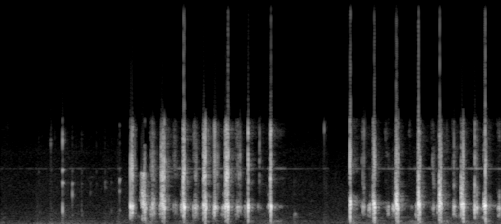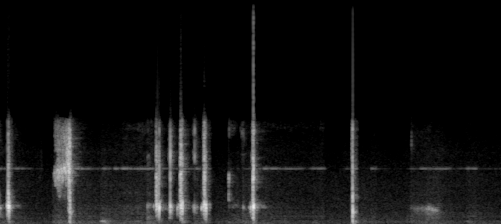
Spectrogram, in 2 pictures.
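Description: Sharp clicks or taps coming fast, several a second, in three runs of about a second each, with a few single clicks between.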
